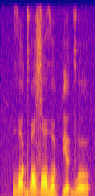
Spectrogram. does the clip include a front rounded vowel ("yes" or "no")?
no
